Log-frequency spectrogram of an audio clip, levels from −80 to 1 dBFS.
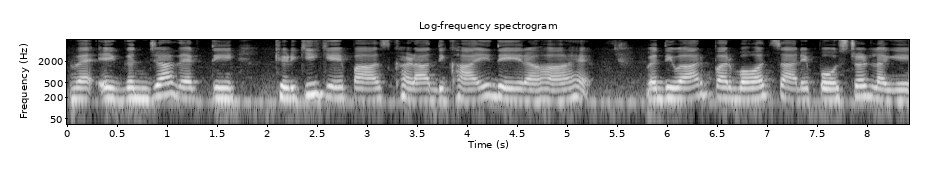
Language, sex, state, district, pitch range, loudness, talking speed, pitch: Hindi, female, Haryana, Charkhi Dadri, 165-190 Hz, -16 LUFS, 135 wpm, 175 Hz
